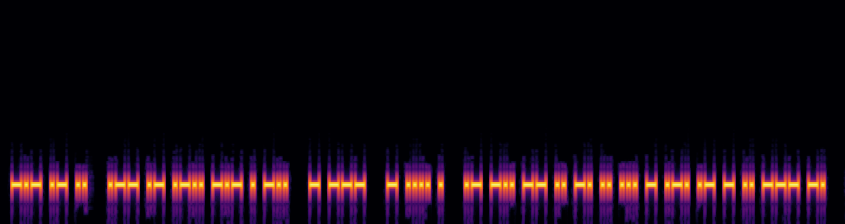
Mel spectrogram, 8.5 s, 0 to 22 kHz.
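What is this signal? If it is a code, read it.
Morse code, heard as a keyed tone, about 37 wpm, 600 Hz. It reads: KAI WALKED TO THE ADMINISTRATION
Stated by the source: Morse code practice at 35–39 wpm sending English text of Ken Follett's novel Never, from CW med Gnister.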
